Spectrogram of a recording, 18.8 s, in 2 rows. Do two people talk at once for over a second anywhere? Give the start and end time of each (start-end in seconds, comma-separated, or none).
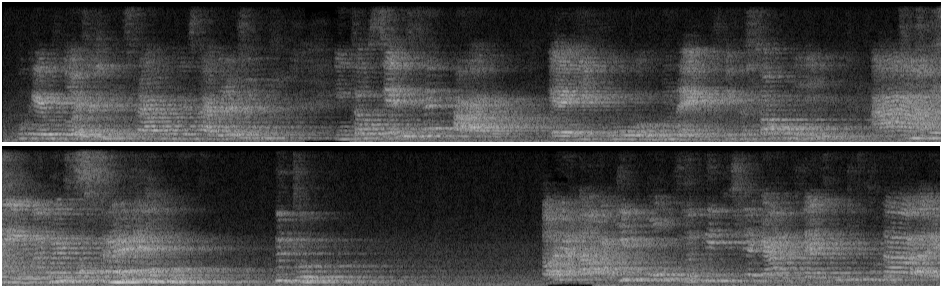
8.9-11.1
